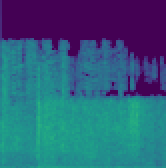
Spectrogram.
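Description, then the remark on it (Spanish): A single loud cannon blast with a sharp crack followed by a heavy, rolling low rumble that lingers for over a second, booming, with no voices. “Ahora me metieron el cañonazo al burrito sabanero.”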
